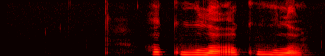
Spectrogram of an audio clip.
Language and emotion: Russian, sad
